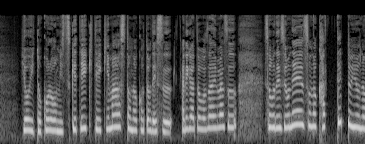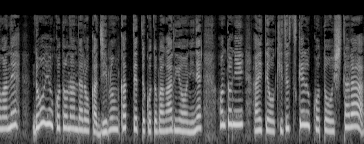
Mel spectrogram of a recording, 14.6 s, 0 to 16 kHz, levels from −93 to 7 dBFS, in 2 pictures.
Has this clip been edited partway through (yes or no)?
no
